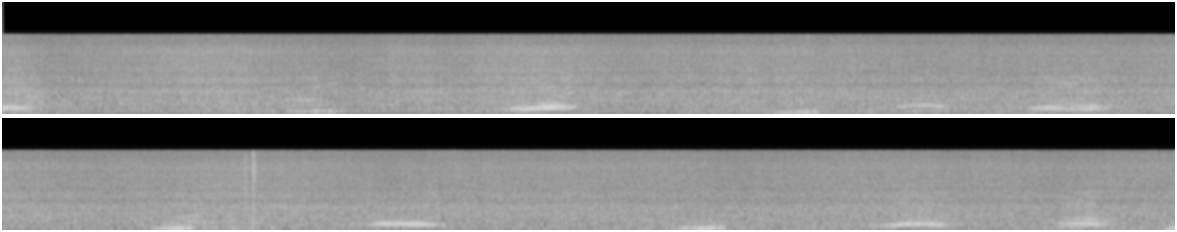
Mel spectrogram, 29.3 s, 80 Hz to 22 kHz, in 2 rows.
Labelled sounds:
18.0	18.3	humpback whale, 0.81 to 1.0 kHz

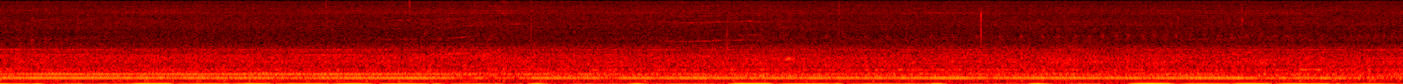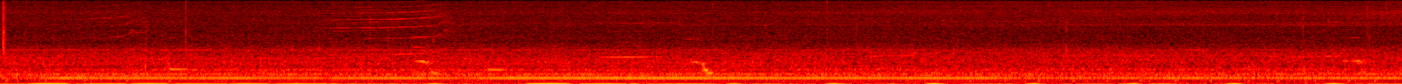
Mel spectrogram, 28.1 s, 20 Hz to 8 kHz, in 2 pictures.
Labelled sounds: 4.7	5.1	killer whale, southern resident, J pod, 5.0 to 8.0 kHz
6.5	8.0	killer whale, southern resident, J pod, 0.52 to 8.0 kHz
12.4	12.6	killer whale, southern resident, J pod, 1.9 to 4.6 kHz
14.8	16.0	killer whale, southern resident, J pod, call S01, 0.31 to 6.9 kHz
17.2	19.1	killer whale, southern resident, J pod, call S01, 0.19 to 8.0 kHz
20.0	21.2	killer whale, southern resident, J pod, call S01, 0.19 to 3.8 kHz
26.9	27.9	killer whale, southern resident, J pod, call S01, 0.28 to 3.9 kHz

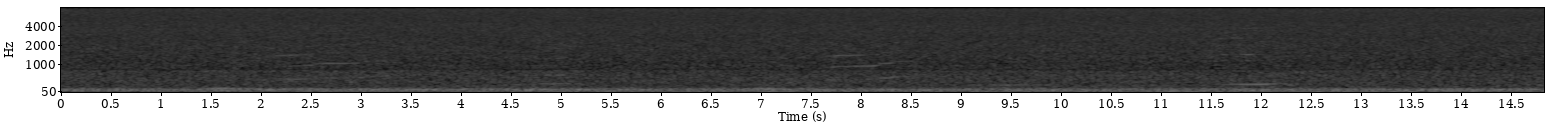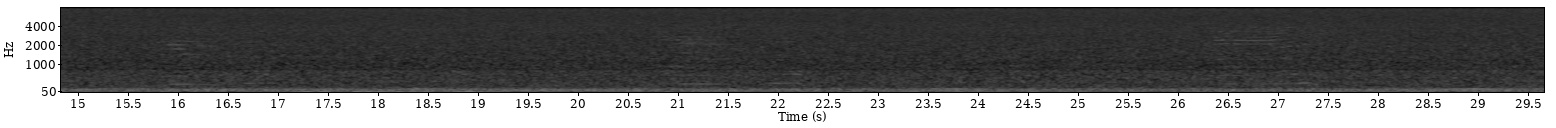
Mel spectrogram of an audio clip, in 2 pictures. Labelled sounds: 2.2	2.9	humpback whale, 0.93 to 1.4 kHz
7.7	8.4	humpback whale, 0.90 to 1.4 kHz
26.6	26.9	humpback whale, 2.3 to 2.5 kHz

